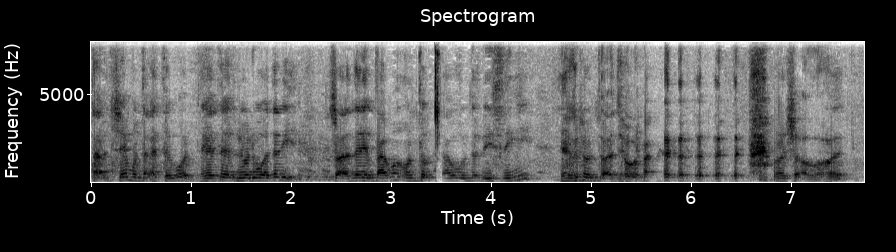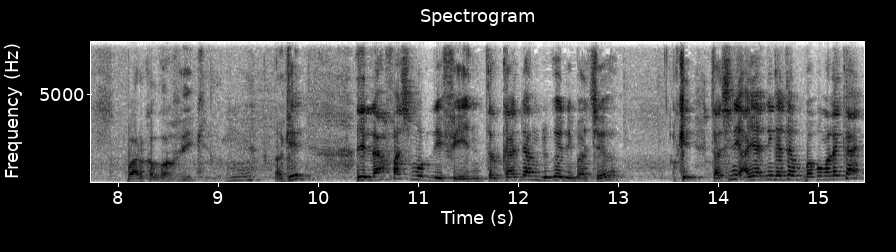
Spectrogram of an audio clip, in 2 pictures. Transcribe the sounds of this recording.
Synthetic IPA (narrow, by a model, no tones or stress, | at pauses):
t̪aʔsajəpʊnt̪aʔkat̪əpʊnsajkat̪əduaduat̪adisualat̪̬adipət̪amãʔunt̪ʊk̚t̪auːnt̪ʊk̚diisəniŋi | jakənaunt̪ʊʔad͡ʒauɾa | mʔaʃa̰ə̰lˠːɑ̰h | baɾɔkɔlˤːɑhfik | ʔoked͡ʒalafasmʊrdifint̪ərkadaŋd͡ʒuɡadibat͡ʃa | oket̪aʔsiniʔajat̪̚nikat̪əbapamalajkat̪̚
